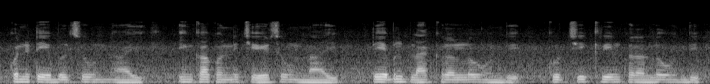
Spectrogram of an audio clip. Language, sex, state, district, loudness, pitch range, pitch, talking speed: Telugu, male, Telangana, Hyderabad, -18 LUFS, 105-115 Hz, 110 Hz, 145 wpm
